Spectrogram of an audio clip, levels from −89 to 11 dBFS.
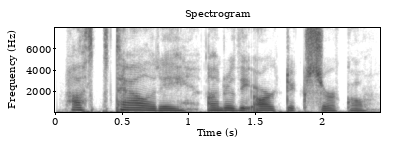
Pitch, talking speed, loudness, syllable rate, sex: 190 Hz, 125 wpm, -18 LUFS, 5.2 syllables/s, female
